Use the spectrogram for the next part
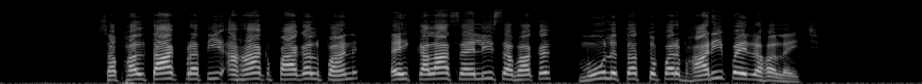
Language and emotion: Maithili, disgusted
